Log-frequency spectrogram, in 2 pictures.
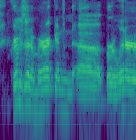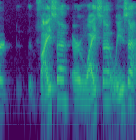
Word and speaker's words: Weisse: Crimson American Berliner Weisse, how is that pronounced?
